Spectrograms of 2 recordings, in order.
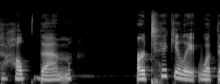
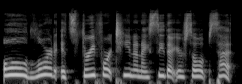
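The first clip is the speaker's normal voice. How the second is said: bigger mock surprise; 8 semitones higher than usual. Shown as a demonstration. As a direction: overplay the shock this time. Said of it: "Day two".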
